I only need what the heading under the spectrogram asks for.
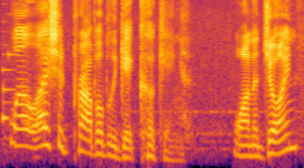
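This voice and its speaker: A woman's voice: fairly low pitch, wildly swooping pitch, moderate pace, a little hiss or hum. A woman voicing a composed, caring older brother in his teens for a video game, polite and self-assured. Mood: friendly, easygoing. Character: composed, caring teenage older brother, smooth young man. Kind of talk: English game voice acting.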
